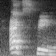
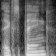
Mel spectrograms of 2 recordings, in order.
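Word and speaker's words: Xpeng: you have byd ramping new models neo leotto xping rapping new models so no i think it's pronounced x-pang but whatever so we've heard this mantra many times before i've been hearing it since 2015.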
